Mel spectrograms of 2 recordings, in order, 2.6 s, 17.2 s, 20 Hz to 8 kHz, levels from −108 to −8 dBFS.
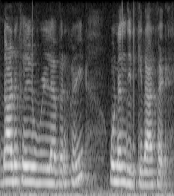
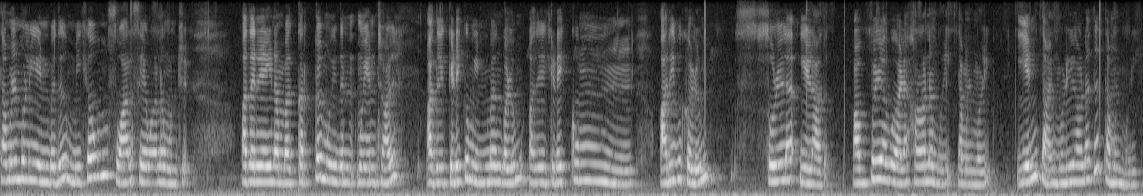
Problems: none marked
